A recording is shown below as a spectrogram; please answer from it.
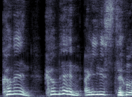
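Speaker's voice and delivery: loud, high calling over the radio; hammed-up sheriff radio call; mock radio call. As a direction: shout into the walkie. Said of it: "Sheriff Bruce is like".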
